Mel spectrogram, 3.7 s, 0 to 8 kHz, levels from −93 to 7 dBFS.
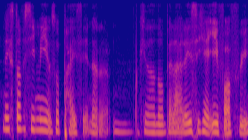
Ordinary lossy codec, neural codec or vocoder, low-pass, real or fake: AAC, 48 kbps; codec, 16 kHz in and 24 kHz out, 1 kbps, XY-Tokenizer; 7.2 kHz; fake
